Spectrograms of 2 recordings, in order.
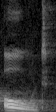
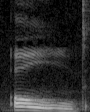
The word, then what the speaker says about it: old: Porque a gente tem essa tendência a falar old. Mas, na verdade, é old. Olha o Lzinho no meio da palavra aí, né? Então, é importante que ele seja pronunciado.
